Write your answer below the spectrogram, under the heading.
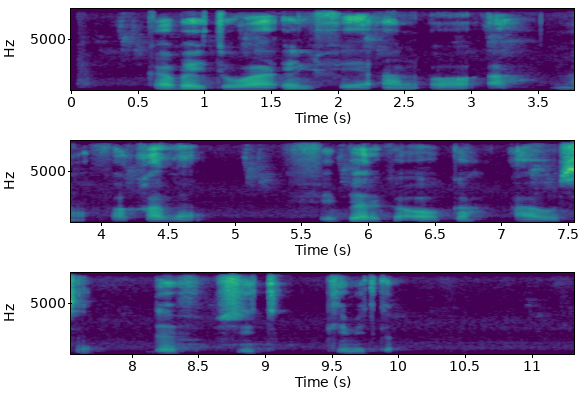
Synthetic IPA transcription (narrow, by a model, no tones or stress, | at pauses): kabajt̪uwaːʔilfiʔanɔ̰a̰h | na̰fa̰qaðɛ | fibɛɾkʰa̰ɔka | awisɛ̰ | dɛfʃit̪ | kʰimit̪kʰa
